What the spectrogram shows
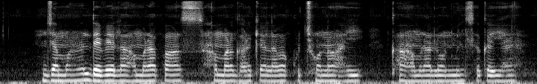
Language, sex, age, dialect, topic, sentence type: Magahi, male, 25-30, Western, banking, question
